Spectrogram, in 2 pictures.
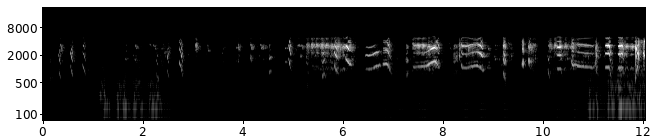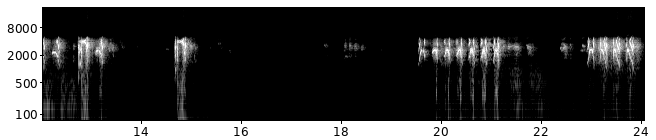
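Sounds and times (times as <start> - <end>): parrot squeaky calls: 1.7 - 13.6, 14.7 - 15.2, 18.0 - 18.5, 19.5 - 21.7, 22.4 - 24.0.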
